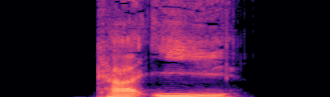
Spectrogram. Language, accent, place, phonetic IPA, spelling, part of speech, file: German, Germany, Berlin, [kaˈʔiː], KI, abbreviation, De-KI.ogg
- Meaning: initialism of künstliche Intelligenz (“AI”)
